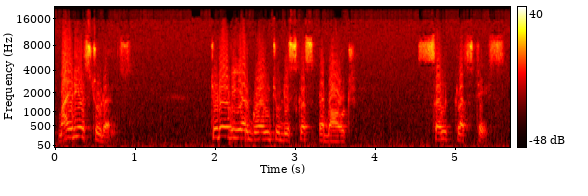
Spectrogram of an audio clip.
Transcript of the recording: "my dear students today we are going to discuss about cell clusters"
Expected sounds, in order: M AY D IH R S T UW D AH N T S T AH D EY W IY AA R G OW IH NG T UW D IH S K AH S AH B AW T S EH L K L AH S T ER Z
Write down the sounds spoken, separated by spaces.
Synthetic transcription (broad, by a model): M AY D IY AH S T UW D AH N T S T AH D EY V IY AA R G OW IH NG T UW D IH S K AH S AH B AW T S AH N K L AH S T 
